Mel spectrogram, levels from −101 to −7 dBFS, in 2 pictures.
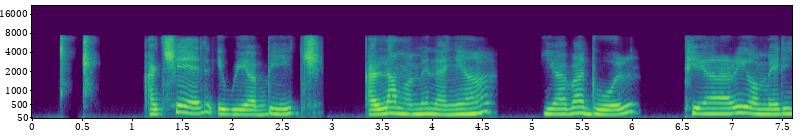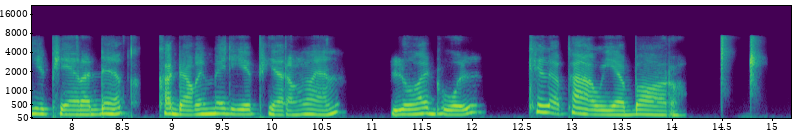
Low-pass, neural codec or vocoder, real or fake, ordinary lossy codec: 7.2 kHz; codec, 16 kHz, 2 kbps, X-Codec, HuBERT features, trained on general audio; fake; none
